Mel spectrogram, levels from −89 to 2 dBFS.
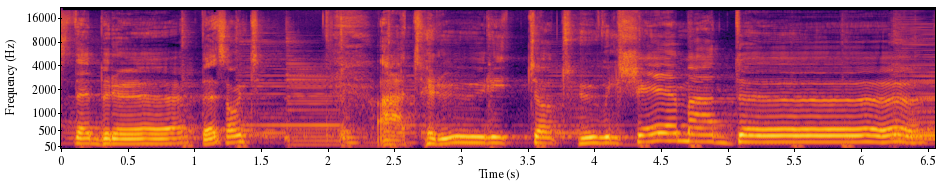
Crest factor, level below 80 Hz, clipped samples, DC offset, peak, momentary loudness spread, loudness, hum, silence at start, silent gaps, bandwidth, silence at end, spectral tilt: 14 dB; -44 dBFS; under 0.1%; under 0.1%; 0 dBFS; 7 LU; -13 LUFS; none; 0 s; none; over 20 kHz; 0 s; -4.5 dB/octave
